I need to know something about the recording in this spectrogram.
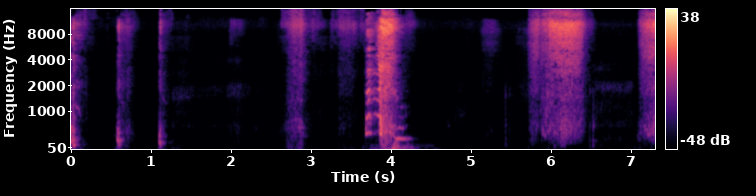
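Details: Person cold after walking in heavy rain without an umbrella: short sharp bursts then louder breathy explosive sneezes, about six in seven seconds; repeated sneezing.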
